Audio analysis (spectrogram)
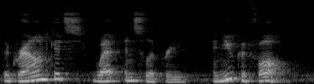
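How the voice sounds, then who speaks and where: A woman reading a storybook, voicing a kind grown man who gently gives advice. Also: low-pitched, big pitch swings, normal speed, slight background noise. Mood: caring. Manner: gentle advising tone.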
